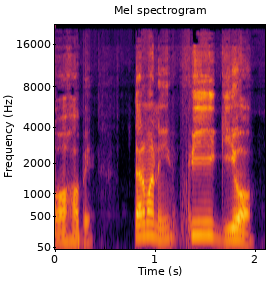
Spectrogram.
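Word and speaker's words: 보기: 187 নাম্বারে দেখতে পাচ্ছি ফোগী ফগি মানে হচ্ছে উদাহরণ এখন অনেকে বলবেন এটা বোগি কেননা বোগি হবা না কারণ বিয়োব যদি শব্দের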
